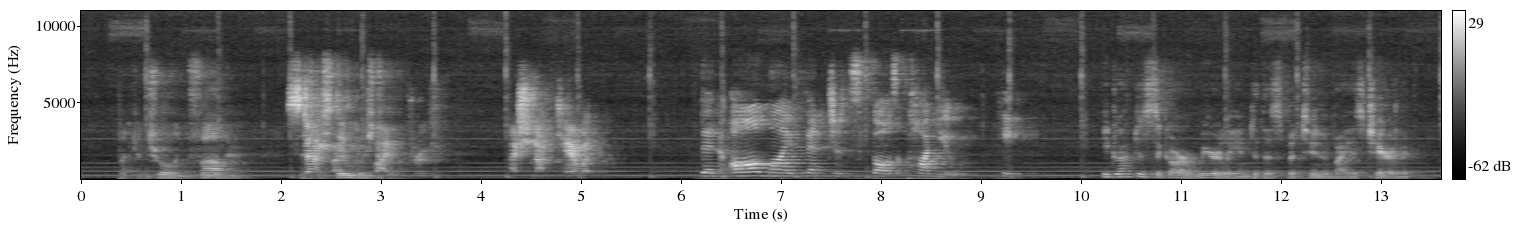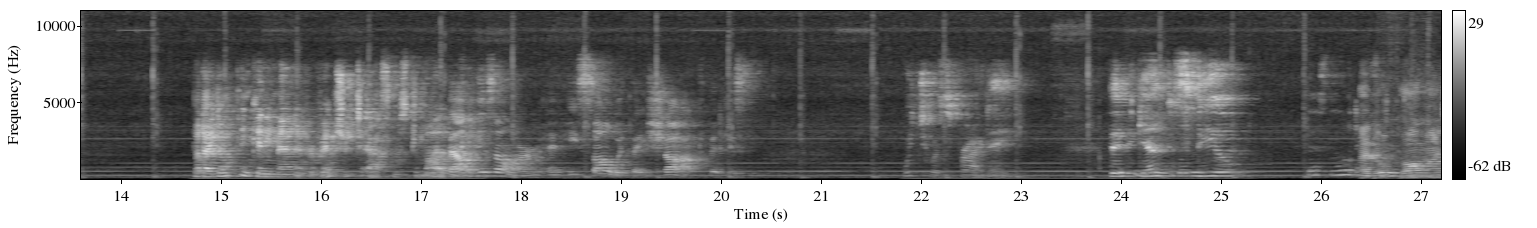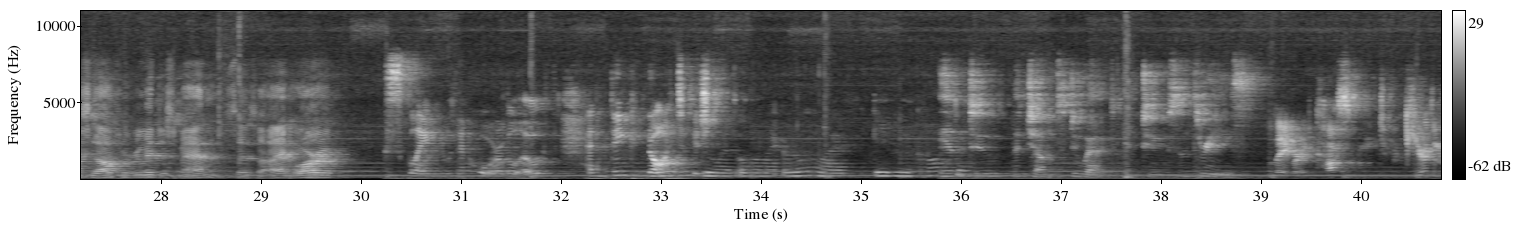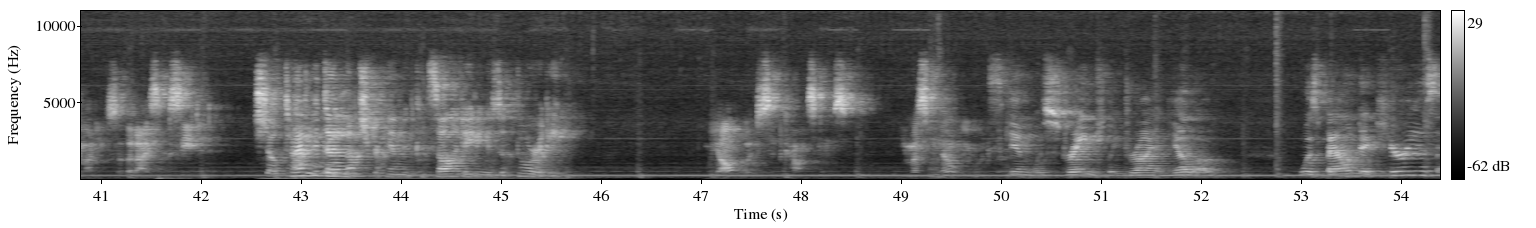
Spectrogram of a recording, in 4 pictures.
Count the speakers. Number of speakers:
nine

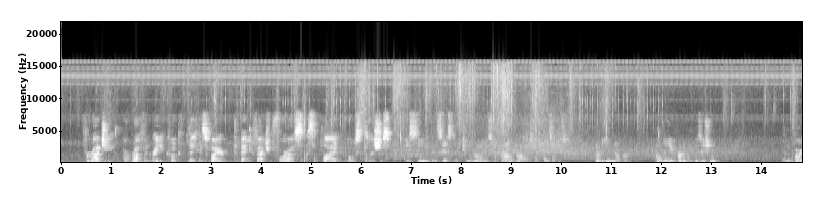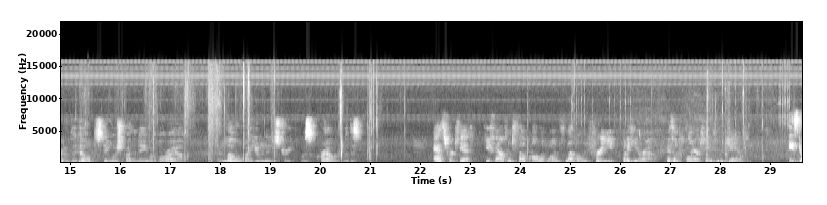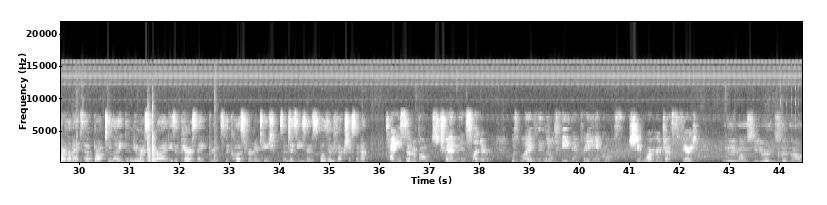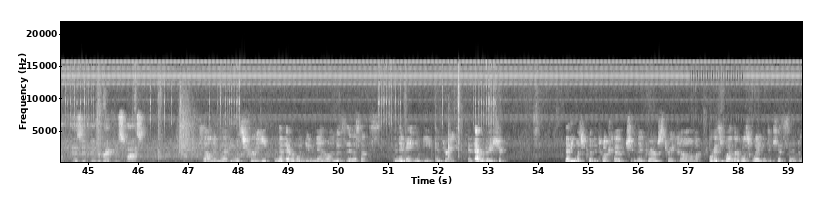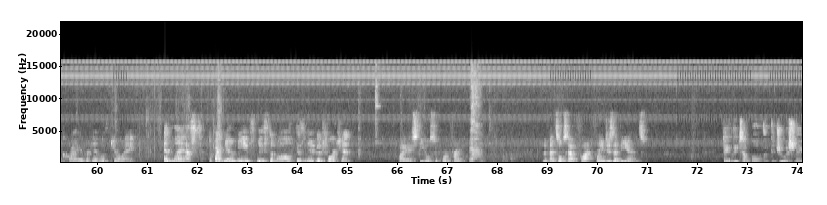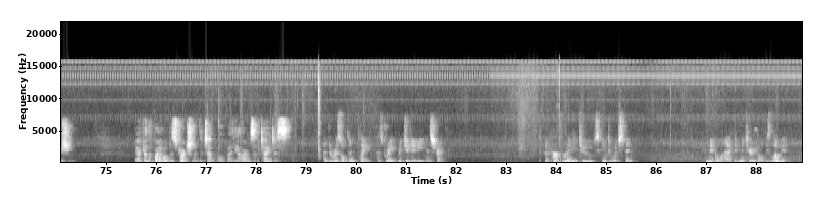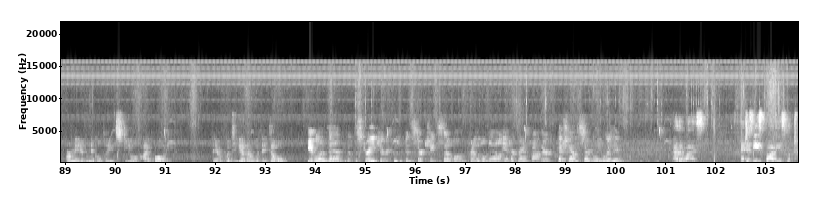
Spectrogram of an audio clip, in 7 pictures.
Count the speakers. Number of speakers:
seven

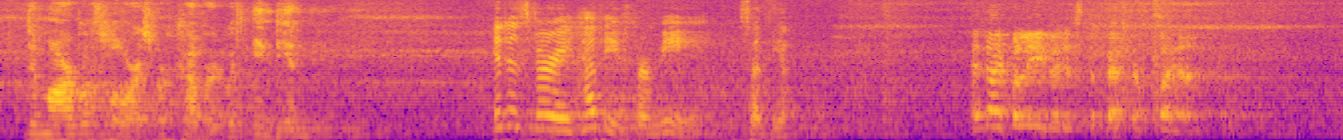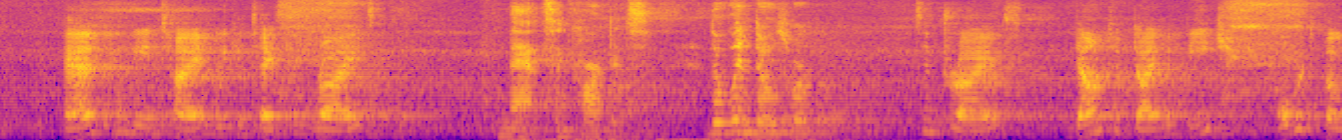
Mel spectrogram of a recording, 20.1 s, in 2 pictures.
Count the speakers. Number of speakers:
three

